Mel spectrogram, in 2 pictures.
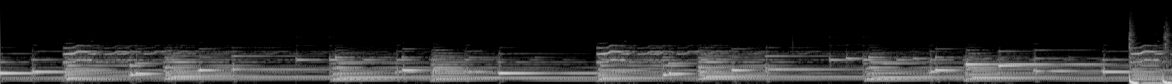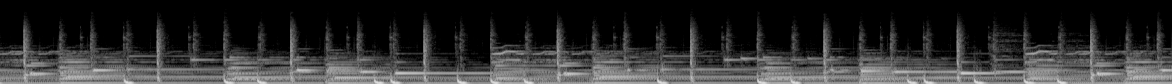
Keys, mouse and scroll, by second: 0.2 Tab, 0.9-1.5 typing, 2.7 middle click, 3.6-4.2 scroll up 1, 4.9 Tab, 5.9 /, 6.7 middle click, 8.1 double click, 8.9 Tab, 9.6 middle click, 10.2 Tab, 12.9 middle click, 18.1-20.1 scroll down 1, 20.1 double click, 22.8 middle click, 23.3-23.4 scroll down 1.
